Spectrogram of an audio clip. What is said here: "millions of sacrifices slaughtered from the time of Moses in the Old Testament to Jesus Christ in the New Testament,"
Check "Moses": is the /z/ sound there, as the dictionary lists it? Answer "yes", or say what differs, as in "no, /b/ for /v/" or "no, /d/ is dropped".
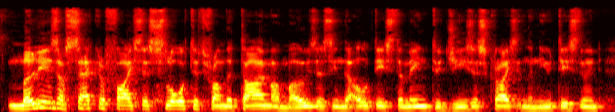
yes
